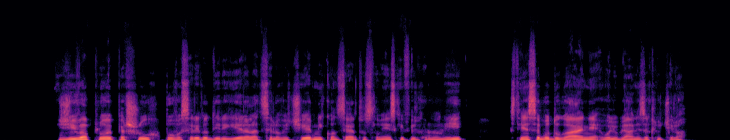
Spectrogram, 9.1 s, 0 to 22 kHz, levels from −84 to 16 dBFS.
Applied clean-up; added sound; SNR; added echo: neural mask model Resemble Enhance denoiser.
